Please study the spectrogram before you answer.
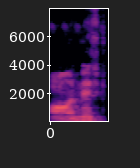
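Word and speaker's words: honest: एन ऑनेस्ट एन ऑनेस्ट ओ एच ओ एन एस टी O silent हो जाता है तो ऑनेस्ट हो जाता है अस आता है अस इसलिए एन का यूज यूज़ किया जाता है।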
